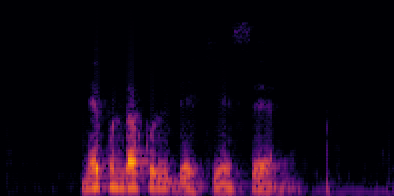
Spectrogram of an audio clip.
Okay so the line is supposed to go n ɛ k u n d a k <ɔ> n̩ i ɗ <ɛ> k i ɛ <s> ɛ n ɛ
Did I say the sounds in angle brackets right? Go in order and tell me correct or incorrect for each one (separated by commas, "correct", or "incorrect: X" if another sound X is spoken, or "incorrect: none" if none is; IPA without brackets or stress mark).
incorrect: u, correct, correct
